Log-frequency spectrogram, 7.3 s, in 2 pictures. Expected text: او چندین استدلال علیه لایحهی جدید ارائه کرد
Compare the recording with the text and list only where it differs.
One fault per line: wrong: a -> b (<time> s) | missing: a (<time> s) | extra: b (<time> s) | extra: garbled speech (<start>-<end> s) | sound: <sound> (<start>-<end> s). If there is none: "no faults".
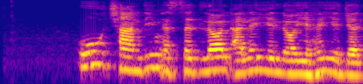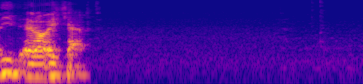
no faults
